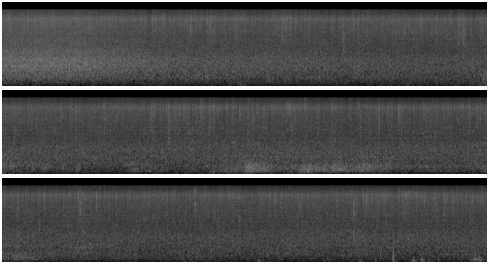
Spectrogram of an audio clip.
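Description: Steady rain falling, an even hiss, with a few soft low gusts of wind about halfway through.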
